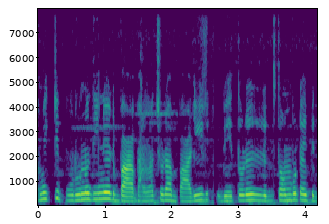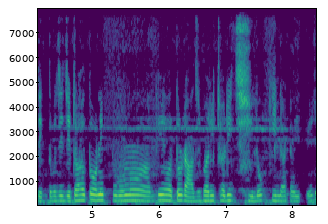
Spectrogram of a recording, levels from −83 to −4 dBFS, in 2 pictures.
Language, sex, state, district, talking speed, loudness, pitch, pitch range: Bengali, female, West Bengal, Paschim Medinipur, 160 wpm, -25 LUFS, 210 Hz, 190-230 Hz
